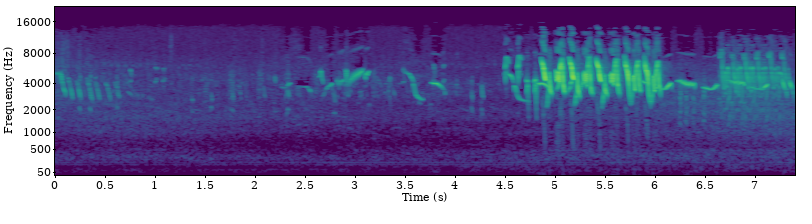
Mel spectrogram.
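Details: Middendorff's grasshopper warbler singing in Kaohsiung, Taiwan, 25 May 2023: soft scattered high notes and twisting whistles build to an energetic, very loud rapid chatter of sharp trilled notes near the end.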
